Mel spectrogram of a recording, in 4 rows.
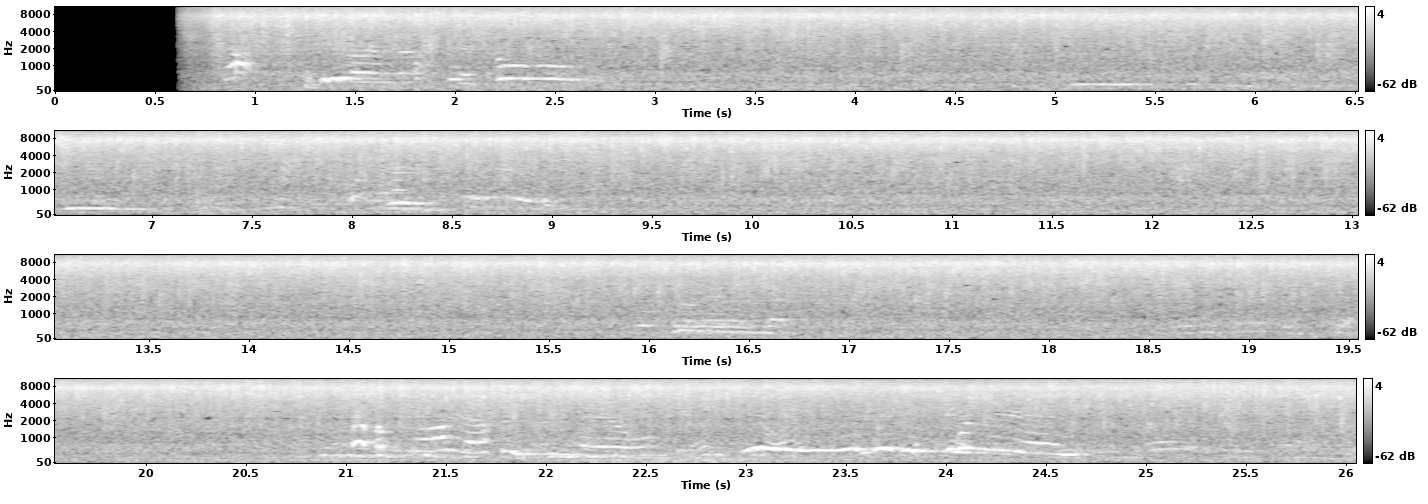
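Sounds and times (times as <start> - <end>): heavy rain pouring: 0.6 - 26.0
brief voice sounds: 5.1 - 5.6.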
